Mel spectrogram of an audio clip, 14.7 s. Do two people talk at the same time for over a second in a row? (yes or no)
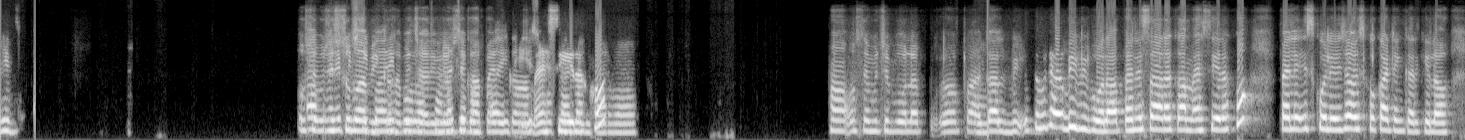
yes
